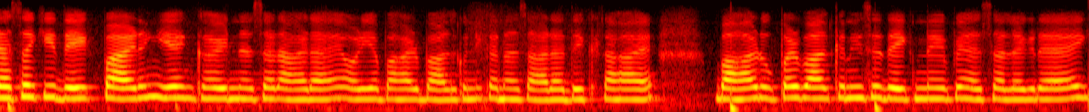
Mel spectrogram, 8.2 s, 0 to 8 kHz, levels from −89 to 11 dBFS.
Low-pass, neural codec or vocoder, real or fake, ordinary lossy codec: none; none; real; none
